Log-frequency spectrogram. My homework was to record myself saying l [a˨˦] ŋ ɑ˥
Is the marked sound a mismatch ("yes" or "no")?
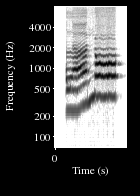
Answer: yes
